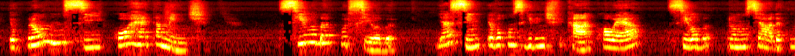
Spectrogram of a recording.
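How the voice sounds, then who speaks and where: Slow, careful woman teacher, echoey room. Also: medium pitch, a bit bright, distant mic, a little hiss or hum. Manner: slow, careful explanation with repeated "né?". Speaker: Portuguese teacher. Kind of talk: online video lesson.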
